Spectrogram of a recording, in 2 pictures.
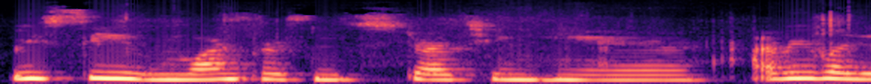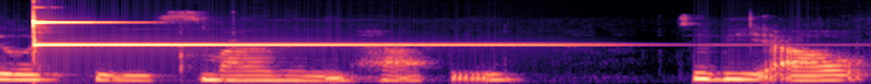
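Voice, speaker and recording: A woman with a high voice reads a picture book to children at a moderate pace, animated and expressive like a teacher, asking them simple questions as she goes. The recording is very noisy.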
